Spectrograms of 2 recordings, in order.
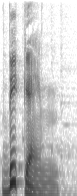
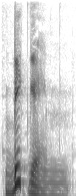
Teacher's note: en vez de separar las palabras simplemente alargamos la consonante un poco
